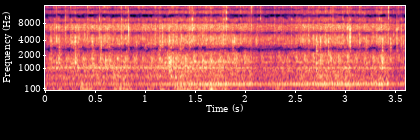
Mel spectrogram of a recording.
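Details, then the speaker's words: Idling petrol engine heard at the open dipstick tube: busy, irregular gurgling hiss like boiling water; engine also has a knock, later found to be a flex plate fault. "there's another weird noise coming out of the uh dipstick uh when I pulled it out to check today it sounds like a uh water boiling or something like that there's that noise"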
